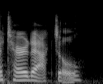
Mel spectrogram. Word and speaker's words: pterodactyl: Why can't you hear a pterodactyl going to the bathroom? – I think I've heard this before. Is it because the pee is silent?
